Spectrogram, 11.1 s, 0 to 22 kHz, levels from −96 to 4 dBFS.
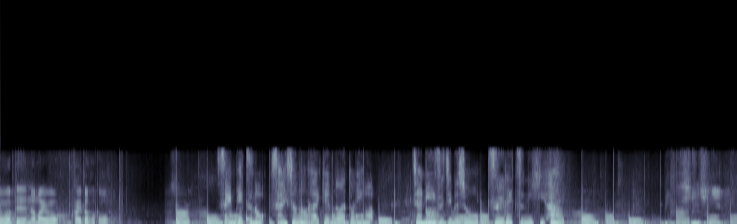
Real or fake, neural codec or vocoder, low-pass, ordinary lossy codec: fake; codec, 16 kHz, 2 kbps, X-Codec, HuBERT features, trained on balanced general audio; 7.2 kHz; none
